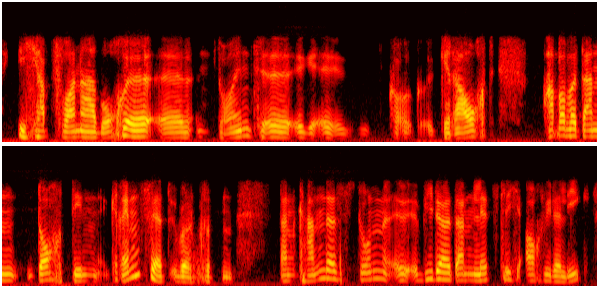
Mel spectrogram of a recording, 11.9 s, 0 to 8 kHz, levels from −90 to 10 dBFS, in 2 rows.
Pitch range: 110-145 Hz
